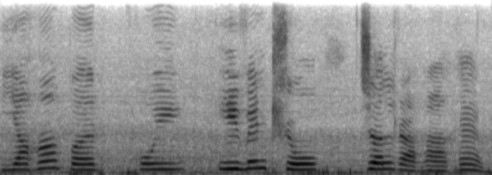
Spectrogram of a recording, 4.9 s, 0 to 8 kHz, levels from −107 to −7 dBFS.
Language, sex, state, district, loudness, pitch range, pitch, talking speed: Hindi, female, Punjab, Fazilka, -16 LUFS, 255-295 Hz, 265 Hz, 95 wpm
